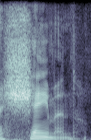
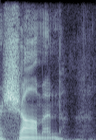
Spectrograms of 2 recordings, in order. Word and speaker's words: shaman: Well, a shaman or a shaman, either pronunciation is correct, was a person in the group who they felt had special ties to the spirit world.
